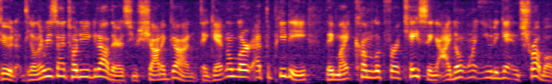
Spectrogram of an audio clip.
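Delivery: ordinary delivery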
